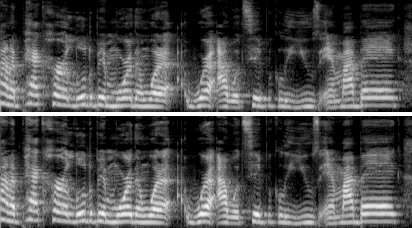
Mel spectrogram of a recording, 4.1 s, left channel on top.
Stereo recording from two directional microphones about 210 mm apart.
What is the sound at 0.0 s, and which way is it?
Speech, 30° right (ahead or behind).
